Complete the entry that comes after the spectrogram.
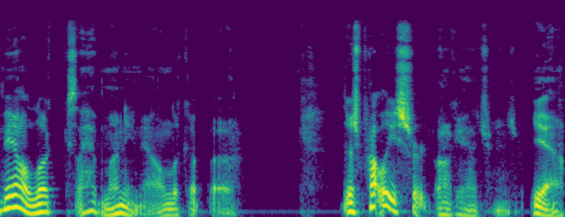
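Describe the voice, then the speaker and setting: On a very clean recording with a silent background, a man with a fairly low pitch and vocal fry talks at a fairly quick pace through very wide pitch swings. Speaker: streamer. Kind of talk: casual chat. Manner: loud.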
